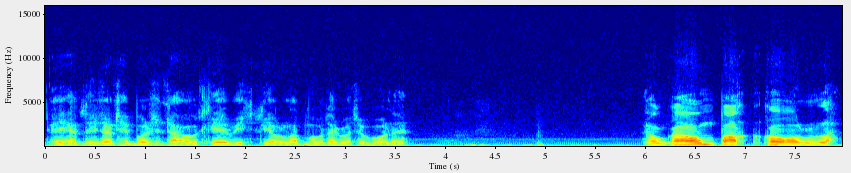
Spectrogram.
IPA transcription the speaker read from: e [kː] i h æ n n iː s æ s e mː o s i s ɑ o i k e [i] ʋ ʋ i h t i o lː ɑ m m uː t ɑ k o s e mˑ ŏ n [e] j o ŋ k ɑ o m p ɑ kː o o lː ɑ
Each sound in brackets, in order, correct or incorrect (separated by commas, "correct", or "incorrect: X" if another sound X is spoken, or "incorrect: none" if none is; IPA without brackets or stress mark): incorrect: none, correct, correct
